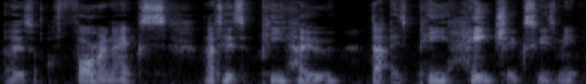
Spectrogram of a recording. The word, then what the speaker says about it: Phoronix: So a website to buy, and I'm probably going to butcher the name, is Foronix.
